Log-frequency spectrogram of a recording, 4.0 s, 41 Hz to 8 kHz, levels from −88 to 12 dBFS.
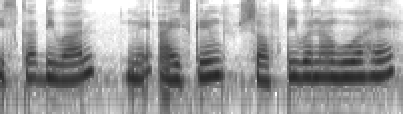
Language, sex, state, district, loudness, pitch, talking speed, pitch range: Hindi, female, Jharkhand, Ranchi, -13 LUFS, 230 Hz, 120 wpm, 215-240 Hz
